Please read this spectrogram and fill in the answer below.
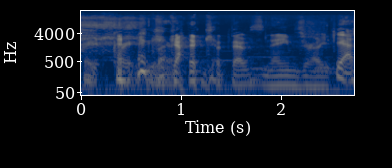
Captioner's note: laughs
